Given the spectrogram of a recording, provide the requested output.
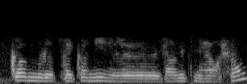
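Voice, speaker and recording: The voice belongs to a man and sits fairly high. He talks at a very slow pace. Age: 80s+. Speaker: radio caller. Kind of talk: casual chat. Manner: halting.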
